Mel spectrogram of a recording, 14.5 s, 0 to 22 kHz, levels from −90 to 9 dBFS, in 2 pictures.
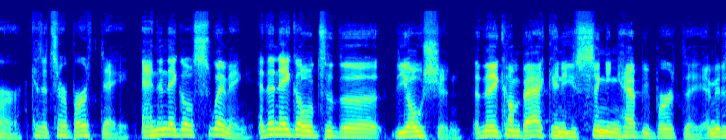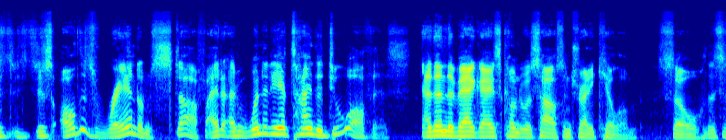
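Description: It's a speech recording with a handful of network and playback problems stacked up. Right near the start, from 1.45 to 1.52 s, there's a short stall from a late packet. The jitter buffer ran dry, so the receiver stretched the last sound for 46 ms until the packet showed up and then carried on from the same point. Nothing is lost, but that sound hangs a touch too long with a slight buzz or dip. Just after, from 1.58 to 1.61 s, comes a short concealed packet loss. About 20 ms of audio never made it, and the receiver papered over the gap by extending what came before, then blended back in. It's heard as a quick smear or wobble. From 3.01 s through to the end, the audio runs as a section at the wrong speed, playing at 0.863 times normal, so everything drops roughly three semitones and drags noticeably slower and deeper. The likely cause is the audio being played or resampled against the wrong clock rate. 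Inside that stretch, from 6.91 to 7.66 s, there's a jitter buffer speed-up. The buffer had piled up more audio than it wanted, so it trimmed out tiny pitch-period slices, around 50 ms in total, running at 105% speed. The pitch stays put, but that bit sounds slightly rushed.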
